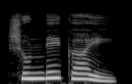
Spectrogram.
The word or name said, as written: ಶೌಂಡಿಕ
